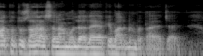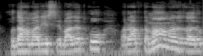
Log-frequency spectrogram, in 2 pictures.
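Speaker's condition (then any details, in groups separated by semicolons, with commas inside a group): No condition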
